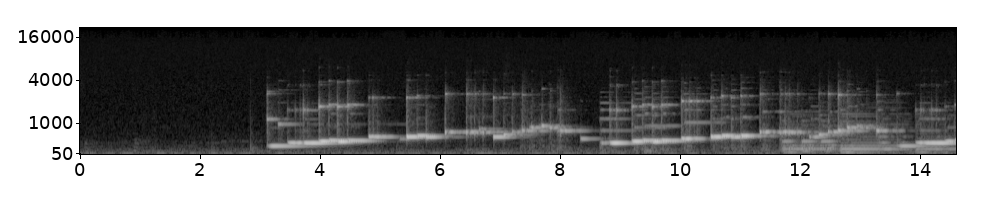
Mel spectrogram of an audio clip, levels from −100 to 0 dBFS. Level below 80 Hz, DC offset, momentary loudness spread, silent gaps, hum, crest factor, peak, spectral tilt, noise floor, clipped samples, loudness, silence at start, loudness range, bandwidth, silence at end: -66 dBFS; under 0.1%; 13 LU; none; none; 16 dB; -18 dBFS; -7.5 dB/octave; -65 dBFS; under 0.1%; -33 LUFS; 3.1 s; 7 LU; 13.5 kHz; 0 s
